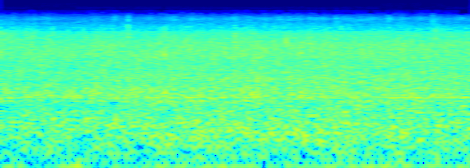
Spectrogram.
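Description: The Tyenna River in Tasmania rushes steadily over its bed, a constant dense wash of flowing water, close and loud with no voices.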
